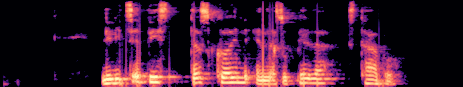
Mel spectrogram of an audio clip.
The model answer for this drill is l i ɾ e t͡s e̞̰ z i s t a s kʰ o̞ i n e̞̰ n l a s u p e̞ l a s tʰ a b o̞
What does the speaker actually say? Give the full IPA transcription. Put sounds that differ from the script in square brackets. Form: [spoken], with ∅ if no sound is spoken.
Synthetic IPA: l i ɾ [i] t͡s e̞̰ [v] i s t a s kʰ o̞ [j] n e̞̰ n l a s u p e̞ l a s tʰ a b o̞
